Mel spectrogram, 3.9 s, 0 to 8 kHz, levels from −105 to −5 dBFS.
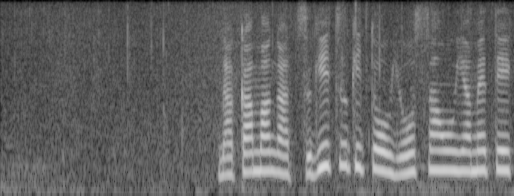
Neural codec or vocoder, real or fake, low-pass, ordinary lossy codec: none; real; none; none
